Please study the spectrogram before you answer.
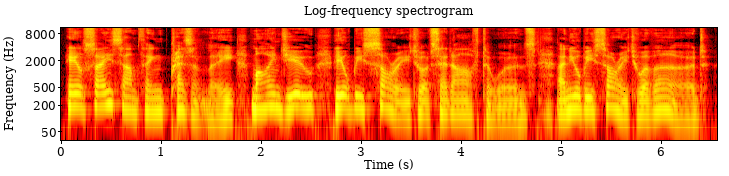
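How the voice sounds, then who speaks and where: A man's voice: mid-range voice, sing-song, normal speed, voice pushed up, natural voice. A man voicing a sulky, falsely humble schemer in a story, whining and insinuating with veiled threat. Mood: warning, insinuating.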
